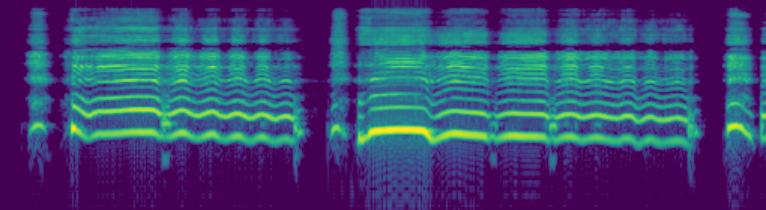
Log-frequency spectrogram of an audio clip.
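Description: A child cries in a children's story, with sustained, wavering sobbing wails broken by short, sharp gasping breaths. The crying is loud and comes alone in a few long bursts.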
